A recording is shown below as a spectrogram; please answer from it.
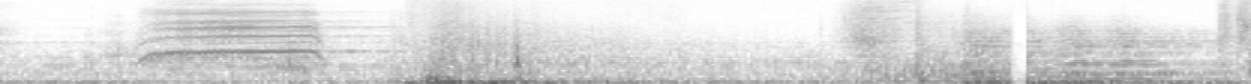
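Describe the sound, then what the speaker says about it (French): Birds summoned by an enemy in the video game Crown Gambit: a sharp synthetic shriek followed by fluttering, thumping bursts and another squawking cry, loud and close over game sounds. "il invoque des oiseaux"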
